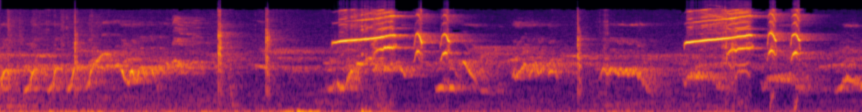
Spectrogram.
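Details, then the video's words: White-rumped shama, excited and clicking, singing with many voices: rich warbled whistles broken by sharp clicks, and two loud bursts of high, trilled notes. "Chòe Lửa tạch đập đuôi kích lửa cực sung. kích chòe Lửa lên lửa sổ giọng.chòe Lửa hót nhiều giọng"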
